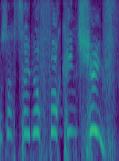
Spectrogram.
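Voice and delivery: put-on very high, slow, squeaky, girly squeal.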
